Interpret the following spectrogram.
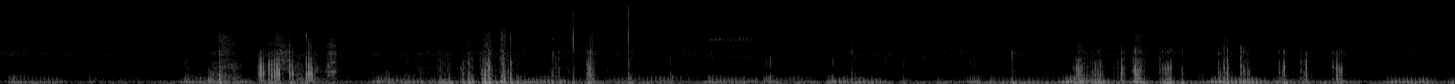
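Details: House cat snuggling with dogs on a cold winter day purrs loudly in low, regular pulses, interrupted by scattered clicks and rustling handling noises.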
